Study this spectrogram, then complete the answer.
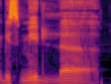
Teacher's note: نیچے زیر ہے تو اس کو باریک پڑھیں گے۔ بسم اللہ، لام کے اوپر شد ہے تو یہاں پہ تھوڑا سا ٹھہر کے وقف کریں گے، تھوڑا سا رکیں گے اور دبا کے پڑھیں گے · لام کے اوپر کھڑی زبر ہے اور کھڑی زبر کی لمبائی تقریباً 1 الف کے برابر ہوتی ہے ، الف مدہ کے برابر آپ اسے لمبا کرتے ہیں، یا · اس کو باریک پڑھیں گے، کیونکہ اس سے پہلے لفظ پہ میم کے نیچے زیر ہے تو اس کو باریک پڑھیں گے۔ بسم اللہ، لام کے اوپر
